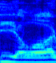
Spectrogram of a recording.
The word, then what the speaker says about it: Eli: We're representing, and we have with us tonight, we have the Rabbi Eli, spelled E-L-I, pronounced Eli, who is the person running the Chabad house directly across from Haverford College.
